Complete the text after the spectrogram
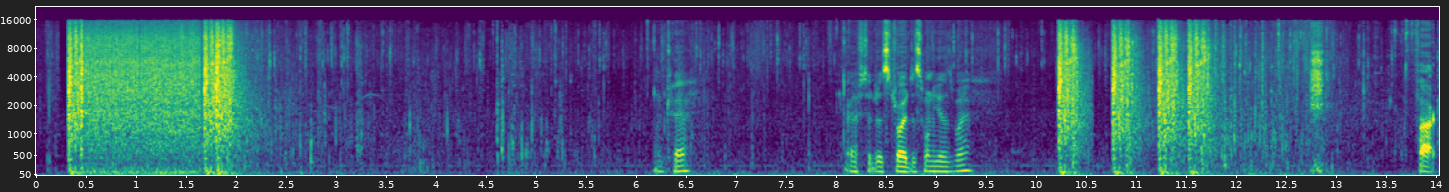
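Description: A heavy gun fires rapid shots.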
